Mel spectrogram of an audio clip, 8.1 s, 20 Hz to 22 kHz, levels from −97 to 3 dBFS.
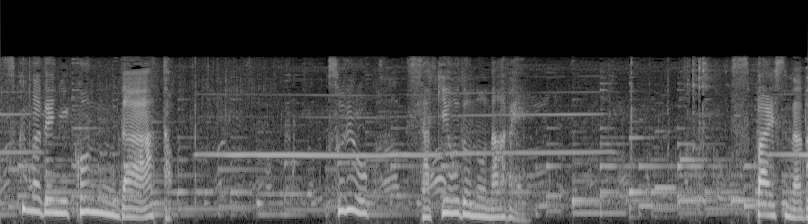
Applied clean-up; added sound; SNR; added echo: none; Wind instrument, woodwind instrument; 12 dB; none.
